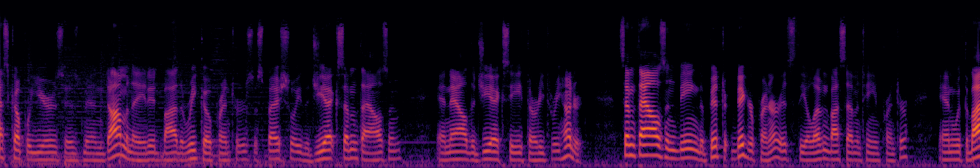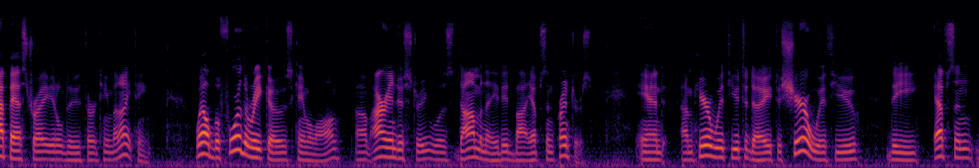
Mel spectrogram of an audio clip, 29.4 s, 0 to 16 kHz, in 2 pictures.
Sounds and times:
Speech: 0.0s - 6.0s, 6.6s - 17.0s, 17.6s - 23.6s, 24.3s - 29.3s.

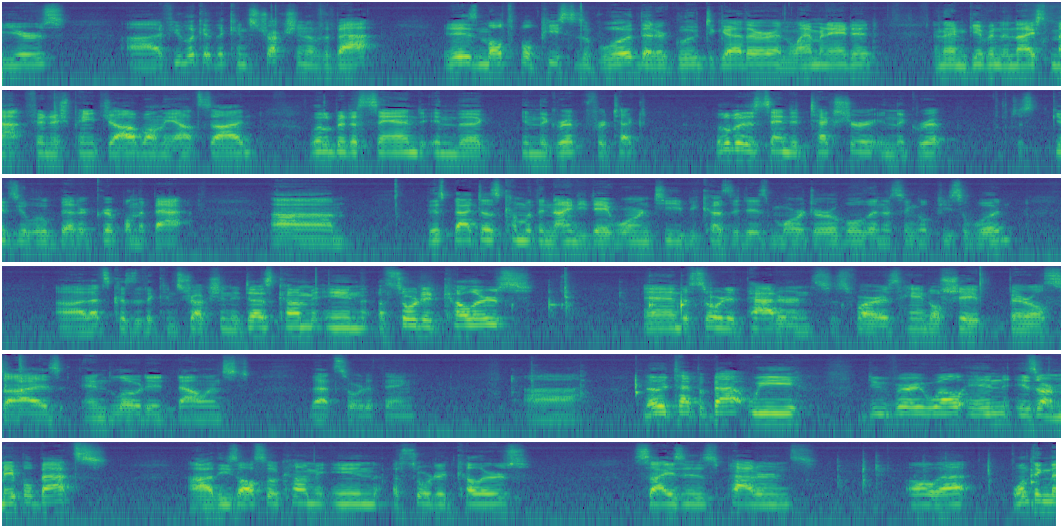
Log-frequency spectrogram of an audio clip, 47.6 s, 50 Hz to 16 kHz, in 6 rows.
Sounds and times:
Speech: 0.0s - 23.5s, 24.2s - 27.8s, 28.6s - 34.9s, 35.7s - 43.7s, 44.4s - 45.9s, 46.5s - 47.6s.

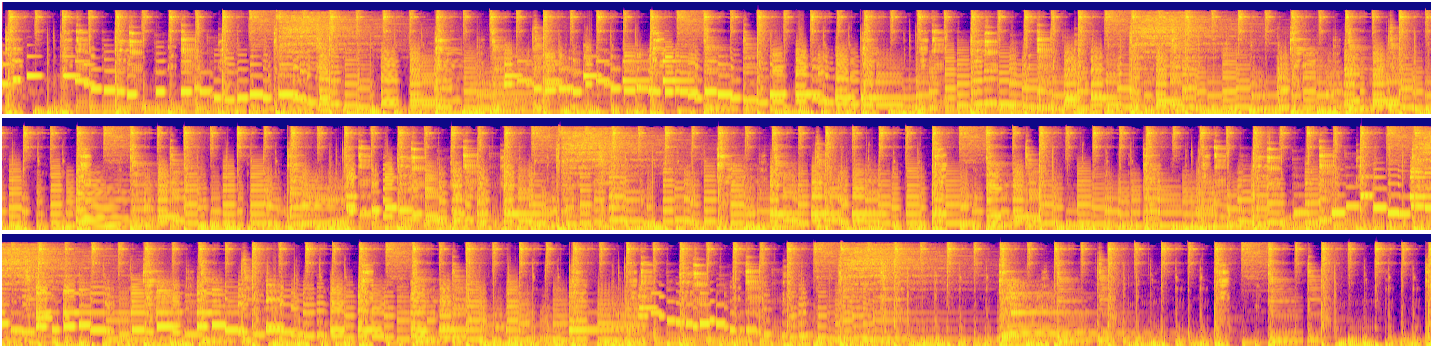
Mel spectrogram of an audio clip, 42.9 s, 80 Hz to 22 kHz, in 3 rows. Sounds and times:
Electric piano: 0.0s - 42.8s.

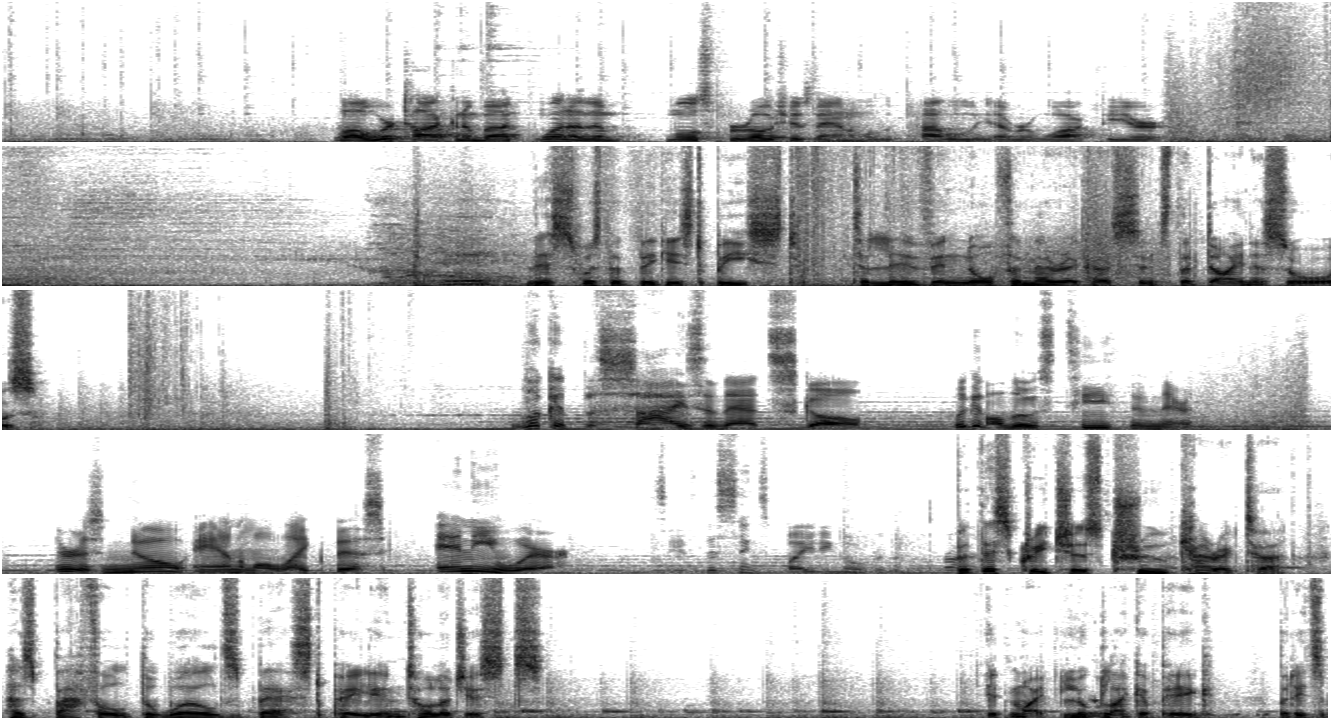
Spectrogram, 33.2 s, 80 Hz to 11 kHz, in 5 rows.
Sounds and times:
Music: 0.0s - 33.2s
Speech: 1.7s - 5.8s, 9.3s - 13.5s, 15.8s - 19.3s, 20.2s - 29.3s, 31.5s - 33.2s.

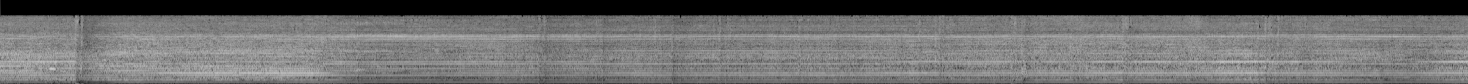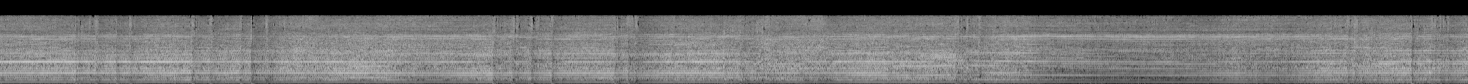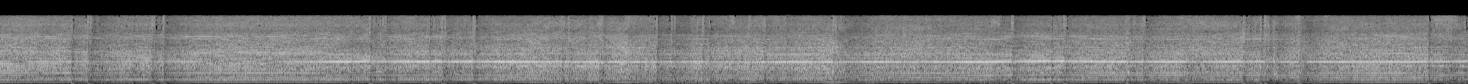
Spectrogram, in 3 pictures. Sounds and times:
Vacuum cleaner: 0.0s - 44.0s.

